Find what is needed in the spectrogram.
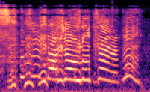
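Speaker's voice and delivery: high, slow and laughing; drawn out through a laugh. Real, not acted. Craving fair food, laughing.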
